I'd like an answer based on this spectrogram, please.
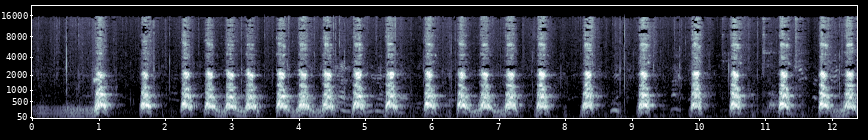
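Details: Bhote Kukur, the Tibetan Mastiff, barking in anger. After a short quiet start, a long chain of loud, deep barks follows in fairly even rhythm, about two per second at the busiest.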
